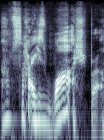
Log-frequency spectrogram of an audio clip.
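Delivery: quiet, hushed whisper. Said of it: "I have to whisper it".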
